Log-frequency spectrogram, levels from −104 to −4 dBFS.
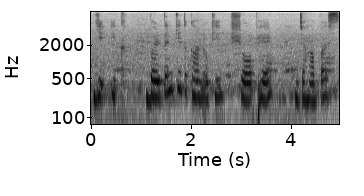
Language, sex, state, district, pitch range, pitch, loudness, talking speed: Hindi, female, Madhya Pradesh, Katni, 225-255 Hz, 235 Hz, -16 LUFS, 120 wpm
